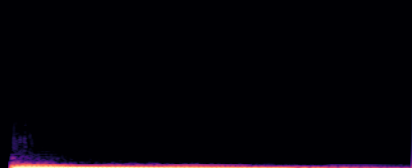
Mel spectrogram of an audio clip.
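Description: A deep, low boom sound effect with a brief bright hit at the start that fades slowly over about four and a half seconds, throbbing slightly as it dies away.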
